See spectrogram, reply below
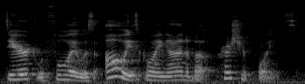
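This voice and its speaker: Creaky-voiced woman reading in an echoey room. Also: mid-range voice, expressive, moderate pace, a bit bright. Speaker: school library storyteller. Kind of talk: expressive children's book read-aloud. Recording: roomy echo with clear background noise.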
